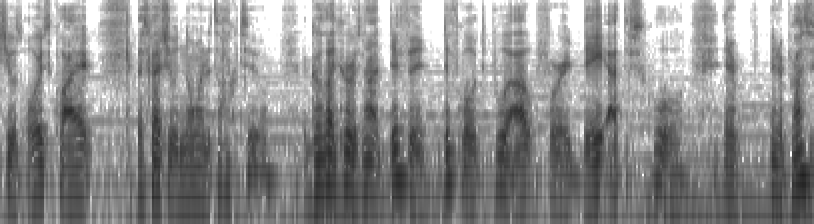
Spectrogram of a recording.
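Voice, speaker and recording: A man hosting a gaming video, reading game text aloud, stumbling over words and breaking off into profane, incredulous commentary. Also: low-pitched. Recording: music behind the voice.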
